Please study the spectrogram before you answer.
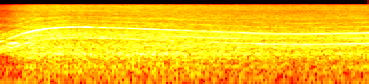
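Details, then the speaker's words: Small motor removed from a generic Chinese "Gale Force" cyclonic vacuum cleaner, run bare on a variac: loud high whine climbing and settling with speed, no crunchy noise, bearings still healthy. "bearing sounds still all right in it you can usually hear that horrible crunchy noise when they're starting to go so that's a noisy bastard of a thing"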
